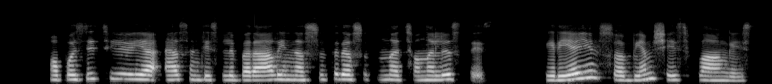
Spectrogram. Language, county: Lithuanian, Marijampolė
